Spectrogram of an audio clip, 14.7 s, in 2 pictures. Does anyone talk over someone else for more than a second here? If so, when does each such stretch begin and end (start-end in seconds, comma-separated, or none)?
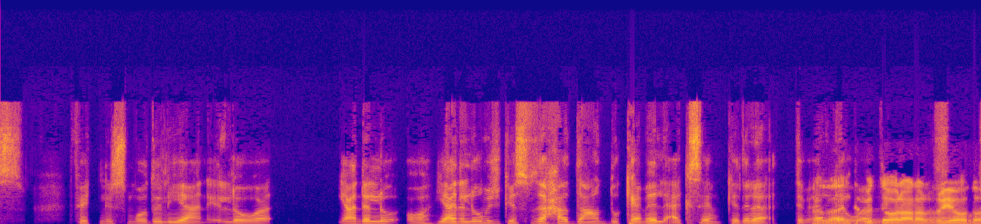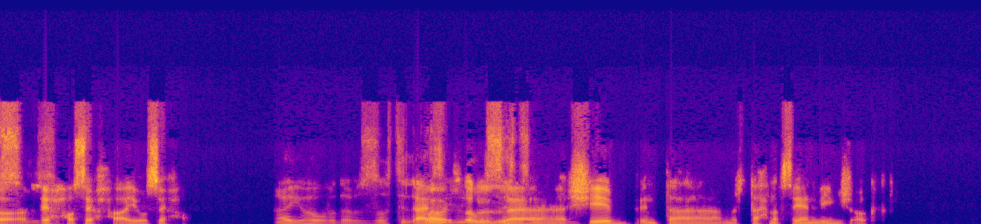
6.1-7.8, 10.4-11.7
